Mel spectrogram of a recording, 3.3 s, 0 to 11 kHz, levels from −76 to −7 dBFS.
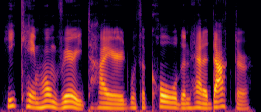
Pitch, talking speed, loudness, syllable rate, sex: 140 Hz, 220 wpm, -20 LUFS, 4.8 syllables/s, female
